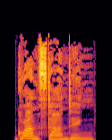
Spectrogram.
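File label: "grandstanding", English, British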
